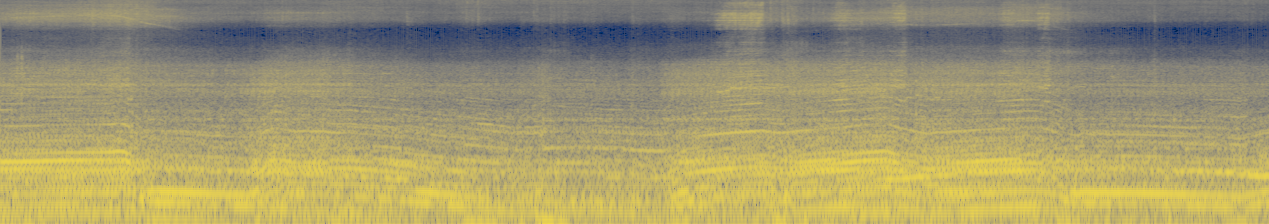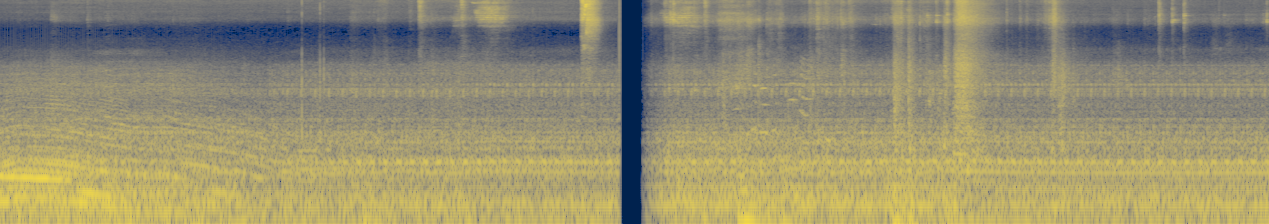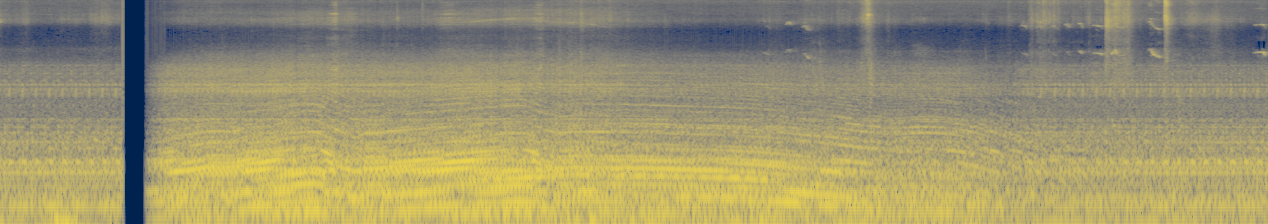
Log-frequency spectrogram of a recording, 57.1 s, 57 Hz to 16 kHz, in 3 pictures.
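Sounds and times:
bus diesel engine running: 0.0s - 57.0s.

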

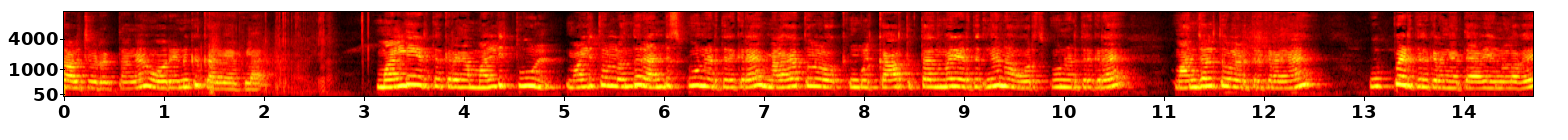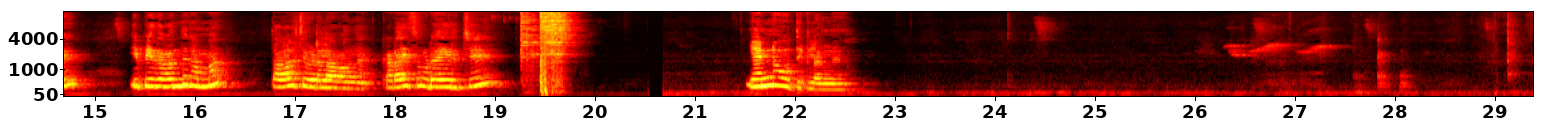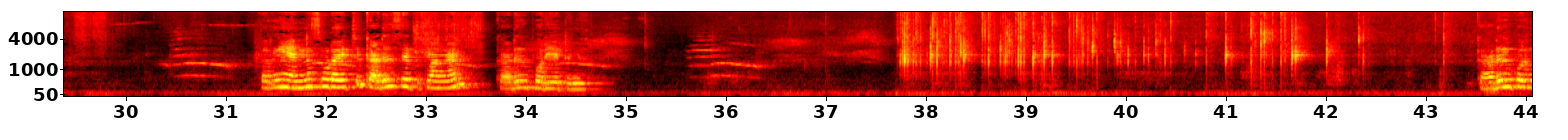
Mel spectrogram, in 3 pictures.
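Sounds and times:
seeds popping in hot oil: 1.2s - 3.2s, 37.7s - 44.0s.

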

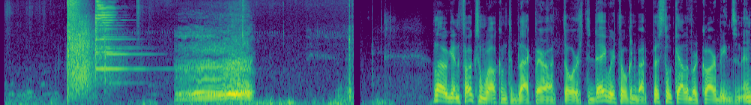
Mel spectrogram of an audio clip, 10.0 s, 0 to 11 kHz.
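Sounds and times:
gunshot: 0.9s - 1.3s
bullet ringing steel target: 0.9s - 2.3s.

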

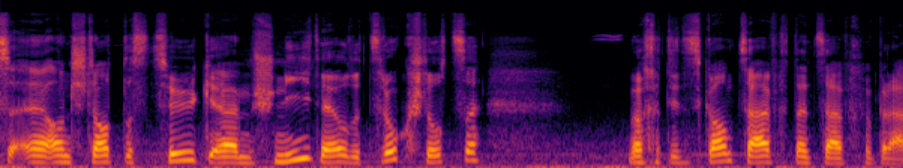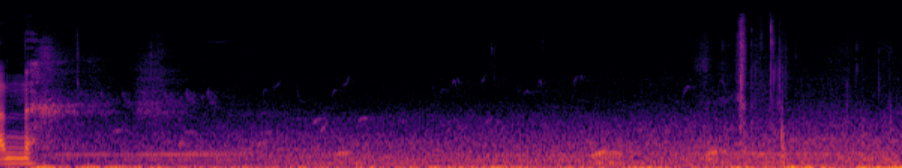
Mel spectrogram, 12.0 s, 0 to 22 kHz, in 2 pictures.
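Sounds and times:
wind rumbling on microphone: 6.5s - 12.0s.

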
